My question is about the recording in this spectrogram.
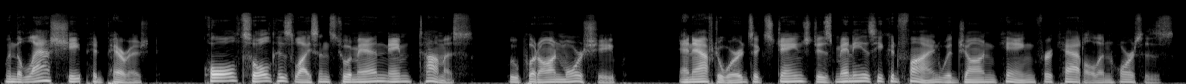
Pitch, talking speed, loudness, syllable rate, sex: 115 Hz, 180 wpm, -21 LUFS, 4.8 syllables/s, male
